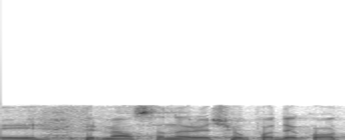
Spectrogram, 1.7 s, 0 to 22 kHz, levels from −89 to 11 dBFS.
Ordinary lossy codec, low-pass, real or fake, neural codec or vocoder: AAC, 32 kbps; 5.4 kHz; real; none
